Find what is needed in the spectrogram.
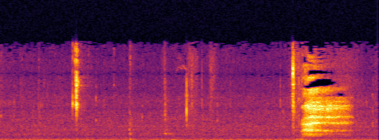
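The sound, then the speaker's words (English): A few faint ticks and clicks over a low steady hum, then one short airy slurp as someone sips a soda, with no talking. “I'm going to take a sip of soda real quick.”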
